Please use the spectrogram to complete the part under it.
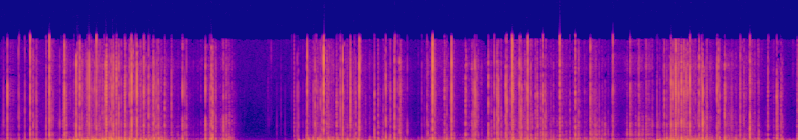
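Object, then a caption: Embossed leather sheet. Very long acrylic nails on both hands scratch a large, flat, teal snakeskin-embossed leather sheet (likely faux) lying on a surface. The result is a dense, rapid, crackling scratch with a heavy low rumble, broken by a brief silence just before the three-second mark.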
